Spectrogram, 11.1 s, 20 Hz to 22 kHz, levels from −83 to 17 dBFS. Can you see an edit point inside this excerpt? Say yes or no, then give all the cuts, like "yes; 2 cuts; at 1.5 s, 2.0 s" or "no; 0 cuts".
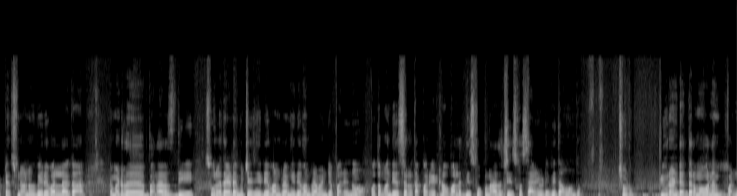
no; 0 cuts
